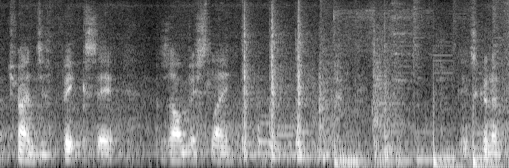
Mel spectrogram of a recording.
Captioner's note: knocks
